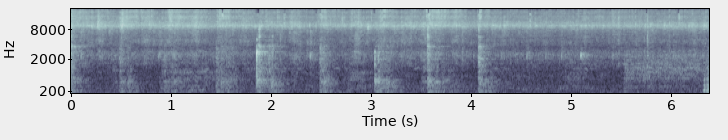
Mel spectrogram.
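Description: Ground spice powders sizzle in hot oil in a pan for a Kerala kovakka (ivy gourd) mezhukkupuratti, with a steady fry hiss broken by repeated scrapes and clinks of a spoon stirring against the pan, close and moderately loud.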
